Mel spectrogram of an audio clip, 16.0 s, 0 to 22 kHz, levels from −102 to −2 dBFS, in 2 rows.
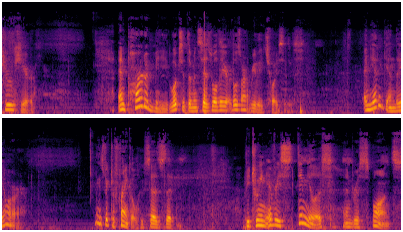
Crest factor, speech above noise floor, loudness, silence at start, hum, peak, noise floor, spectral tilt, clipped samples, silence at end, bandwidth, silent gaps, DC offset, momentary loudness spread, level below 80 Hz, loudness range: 22 dB; 36 dB; -29 LUFS; 0 s; none; -8 dBFS; -65 dBFS; -6 dB/octave; under 0.1%; 0 s; 13 kHz; none; under 0.1%; 12 LU; -56 dBFS; 5 LU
